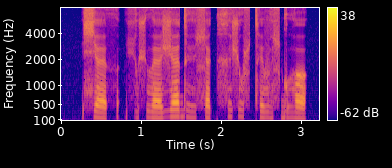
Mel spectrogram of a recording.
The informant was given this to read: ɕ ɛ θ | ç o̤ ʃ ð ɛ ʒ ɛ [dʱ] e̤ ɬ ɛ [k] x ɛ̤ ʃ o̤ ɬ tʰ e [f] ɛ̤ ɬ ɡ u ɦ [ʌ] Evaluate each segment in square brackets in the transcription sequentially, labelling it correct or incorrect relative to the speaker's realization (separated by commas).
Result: correct, correct, incorrect, correct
